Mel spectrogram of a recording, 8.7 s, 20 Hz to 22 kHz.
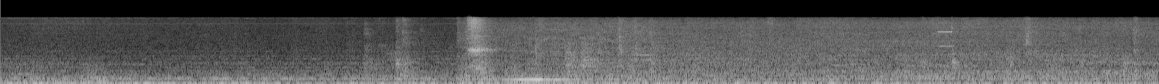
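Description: Otis Gen2 elevator car travelling, a steady low hum and rumble inside the enclosed cab. About three and a half seconds in comes a sharp click, followed by a short low tone.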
